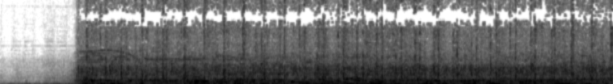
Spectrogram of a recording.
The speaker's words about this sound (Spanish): ¿Estos fueron aplausos, Juanca, en el Atanasio para Adriancho? Fue en un partido contra Medellín y es una total novedad, porque no es fácil que un estadio como el Atanasio aplauda a un jugador de América con la rivalidad que hay entre los clubes.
